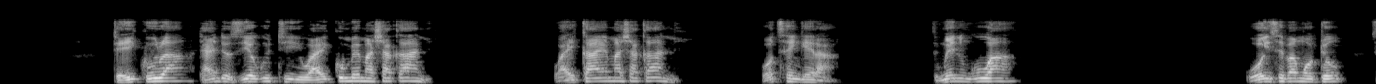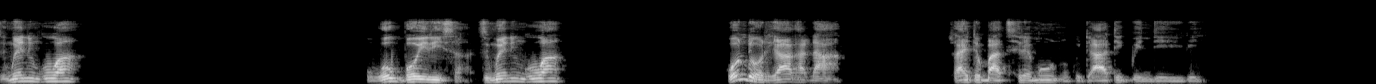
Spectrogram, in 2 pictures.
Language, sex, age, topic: Ndau, male, 50+, health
